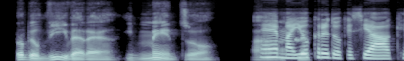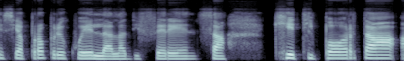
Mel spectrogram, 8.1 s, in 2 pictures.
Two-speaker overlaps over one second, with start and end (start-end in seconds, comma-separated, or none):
none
